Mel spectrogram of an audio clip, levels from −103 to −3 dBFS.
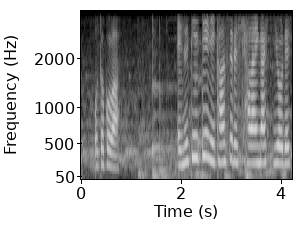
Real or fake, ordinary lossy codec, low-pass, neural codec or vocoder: fake; none; 3.6 kHz; codec, 16 kHz, 4 kbps, FreqCodec, larger model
